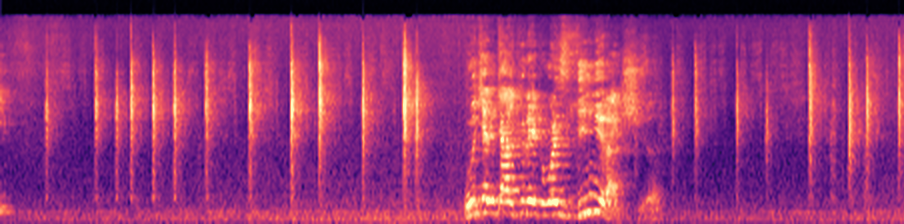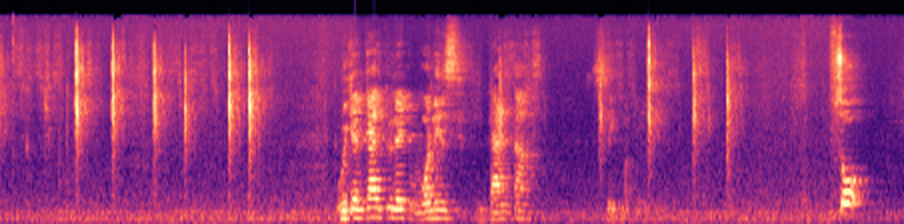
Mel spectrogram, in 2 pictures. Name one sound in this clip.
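Chalk taps and scratches quickly on a blackboard.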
